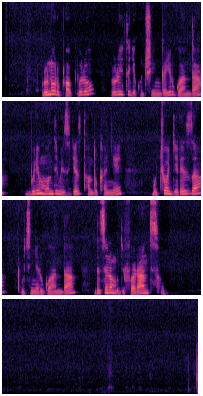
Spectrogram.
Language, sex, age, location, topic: Kinyarwanda, female, 18-24, Huye, government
